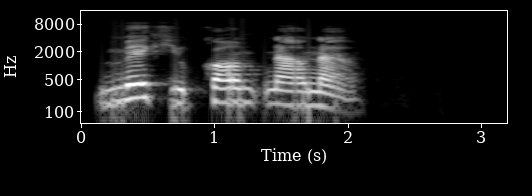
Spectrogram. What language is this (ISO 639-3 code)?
pcm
